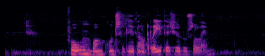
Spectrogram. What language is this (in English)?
Catalan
